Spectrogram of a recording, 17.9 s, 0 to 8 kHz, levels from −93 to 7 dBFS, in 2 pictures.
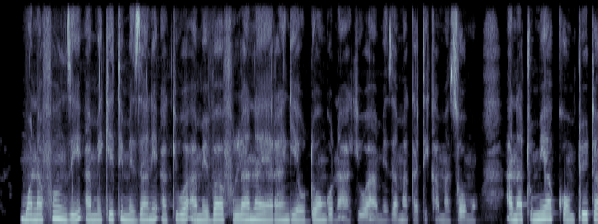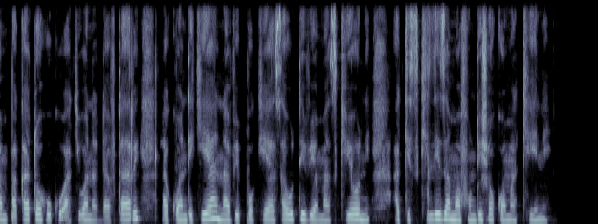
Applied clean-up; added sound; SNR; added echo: none; none; none; none.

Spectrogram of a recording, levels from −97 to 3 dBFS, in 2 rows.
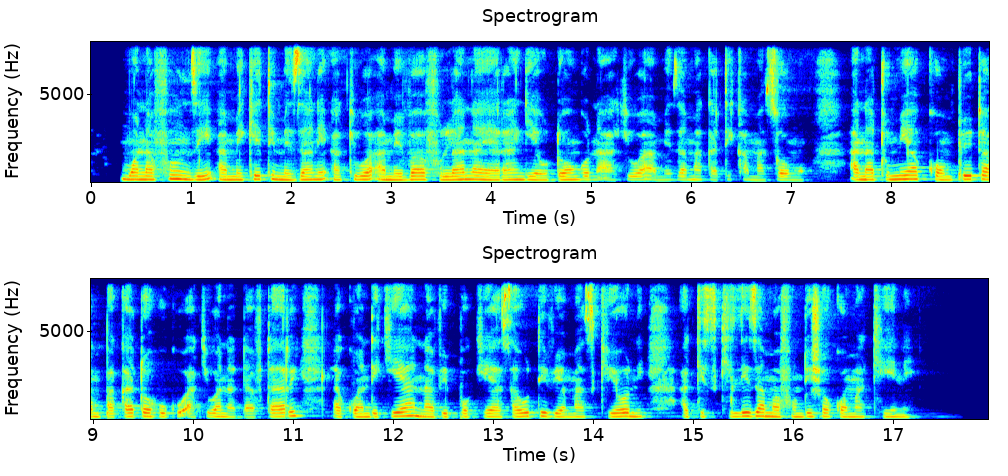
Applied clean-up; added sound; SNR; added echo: none; none; none; reverberation time 0.2 s.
